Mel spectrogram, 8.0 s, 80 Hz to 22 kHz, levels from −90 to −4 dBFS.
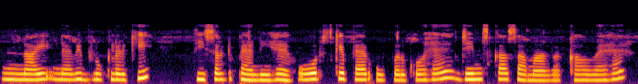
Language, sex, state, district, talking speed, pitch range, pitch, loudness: Hindi, female, Uttar Pradesh, Saharanpur, 165 wpm, 235-260 Hz, 250 Hz, -16 LUFS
